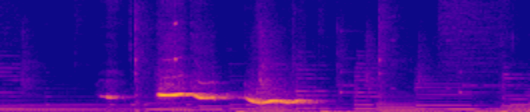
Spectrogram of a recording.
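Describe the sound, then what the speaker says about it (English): A person whistles a short melodic phrase of a few sliding notes, near and clear over faint background sound, then stops. "I should try not to whistle."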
